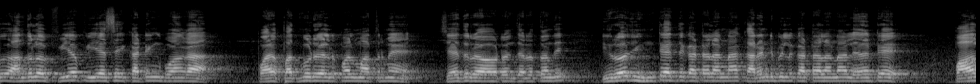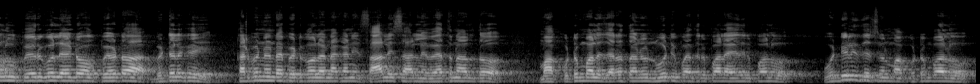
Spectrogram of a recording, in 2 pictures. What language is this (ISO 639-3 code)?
tel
